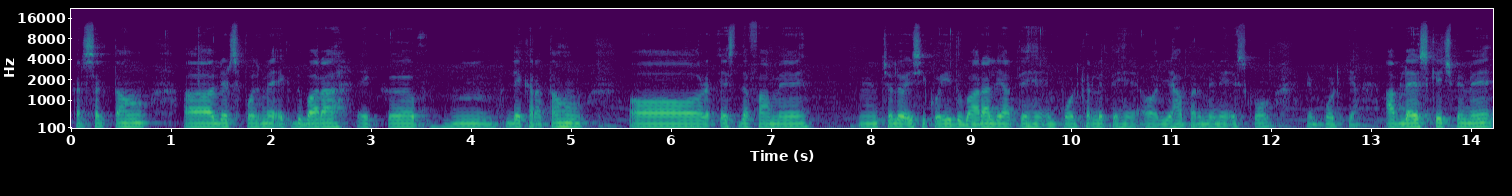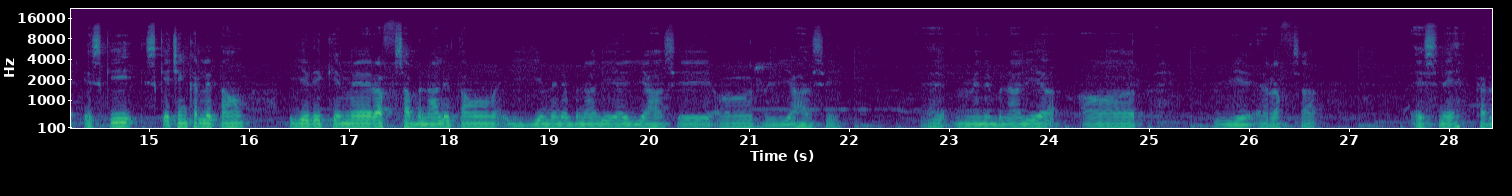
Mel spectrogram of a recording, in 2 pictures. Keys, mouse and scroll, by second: 3.3 click, 9.0 click, 9.9 click, 11.0 click, 13.7 click, 16.2-27.9 drag.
